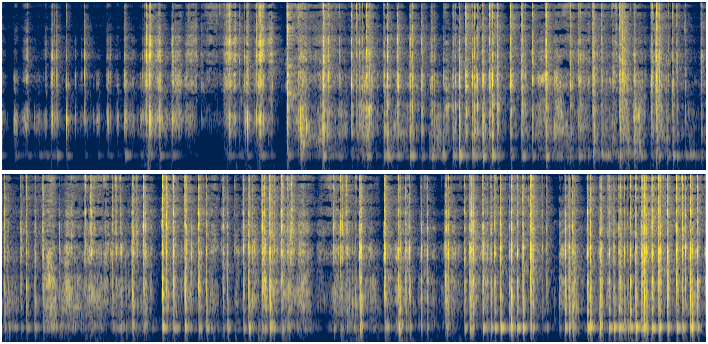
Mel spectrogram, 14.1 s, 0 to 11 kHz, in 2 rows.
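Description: Long nails tap rapidly on the side and back label of a hollow green plastic shampoo bottle, producing a dense stream of short, bright clicks that fade almost instantly. A faint steady hum around 300 Hz runs underneath, and the tapping grows louder and busier toward the end.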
